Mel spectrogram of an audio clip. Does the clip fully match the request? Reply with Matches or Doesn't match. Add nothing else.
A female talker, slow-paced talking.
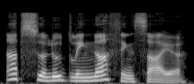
Doesn't match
